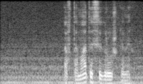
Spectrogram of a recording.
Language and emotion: Russian, neutral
